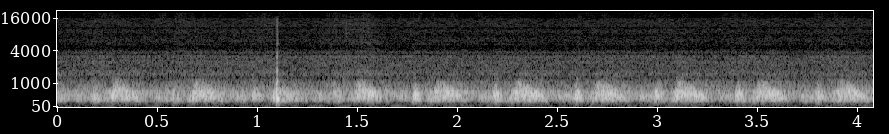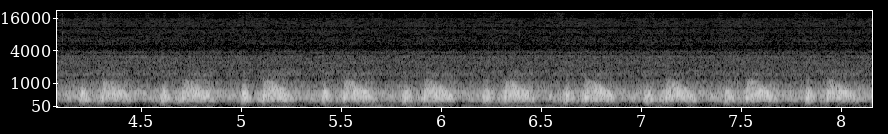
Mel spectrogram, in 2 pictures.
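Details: A rapid, regular, whooshing fetal heartbeat at about 150 beats per minute, a normal rate. It is a baby boy at 14 weeks of pregnancy, heard at home on a TempIR Angel Heart fetal Doppler.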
